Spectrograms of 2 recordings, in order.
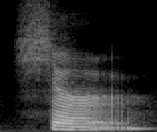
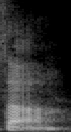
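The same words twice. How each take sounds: First: The final R sound is pronounced and drawn out. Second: The final R sound is dropped. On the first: "if you want to speak in the American accent, you gotta keep the R" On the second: "the traditional Indian way of saying sir is"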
